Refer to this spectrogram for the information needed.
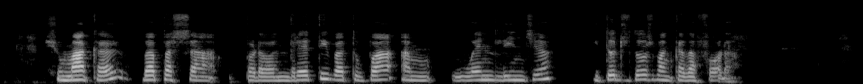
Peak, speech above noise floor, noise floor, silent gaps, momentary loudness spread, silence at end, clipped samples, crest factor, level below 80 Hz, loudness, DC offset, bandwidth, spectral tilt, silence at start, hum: -2 dBFS; 50 dB; -74 dBFS; none; 13 LU; 1.25 s; under 0.1%; 24 dB; -68 dBFS; -25 LUFS; under 0.1%; 11.5 kHz; -6 dB/octave; 0.45 s; none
